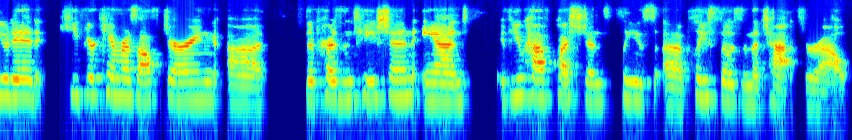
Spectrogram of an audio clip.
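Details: Adult woman; normal speech.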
